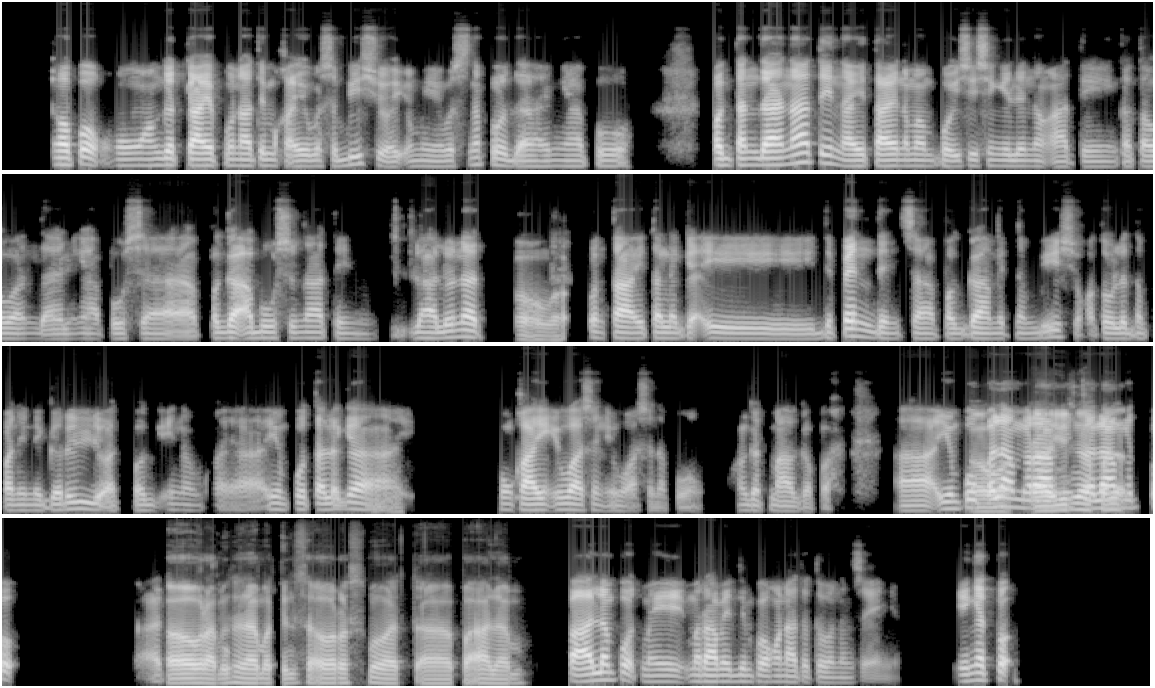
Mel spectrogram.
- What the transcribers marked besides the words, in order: tapping
- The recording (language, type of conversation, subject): Filipino, unstructured, Ano ang ginagawa mo araw-araw para mapanatili ang kalusugan mo?
- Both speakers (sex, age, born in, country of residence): male, 25-29, Philippines, Philippines; male, 25-29, Philippines, Philippines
